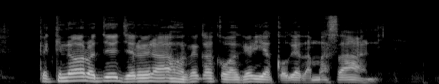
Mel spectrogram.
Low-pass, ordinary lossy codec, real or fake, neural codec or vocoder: 9.9 kHz; none; fake; vocoder, 22.05 kHz, 80 mel bands, Vocos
